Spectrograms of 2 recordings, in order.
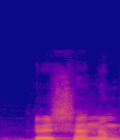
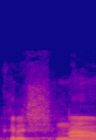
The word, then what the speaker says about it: कृष्ण: लाल की जय बंधुओं कई लोग इस नाम को अशुद्ध बोलते हैं कई लोग कृष्ण बोलते हैं कई लोग कृष्ण बोलते हैं कोई कृष्णा बोलता है भगवान का नाम शुद्ध उच्चारण करो नाम क्या है कृष्ण भगवान जय श्री कृष्ण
